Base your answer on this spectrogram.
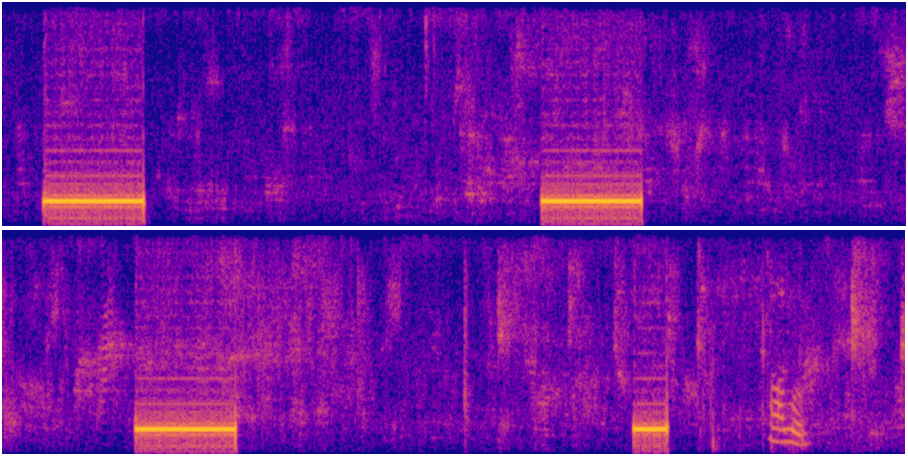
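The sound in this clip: A telephone ringback tone sounds while calling someone: four steady, mid-pitched tones spaced about five seconds apart with silence between. The fourth is cut short, and a faint voice follows at the end.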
